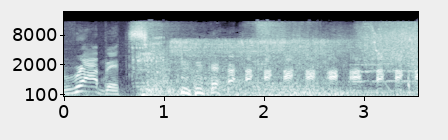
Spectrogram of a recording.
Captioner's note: laughs fiendishly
